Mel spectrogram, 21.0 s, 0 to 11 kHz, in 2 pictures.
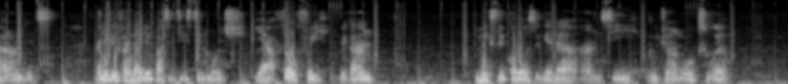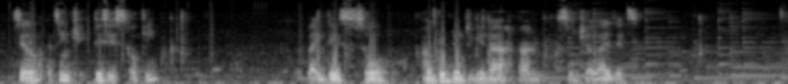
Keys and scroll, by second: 0.1 Up, 0.4 Left, 12.5 typing, 14.4 ctrl+space, 17.0 shift+c, 18.2 F4, 20.0 z.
